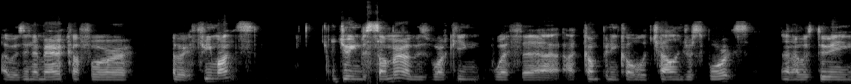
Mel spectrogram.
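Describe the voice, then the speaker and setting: With a Scottish accent, a man speaks at a medium pitch and a moderate pace. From Scotland. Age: 20s. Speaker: youth football coach and fan. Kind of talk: podcast discussion.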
